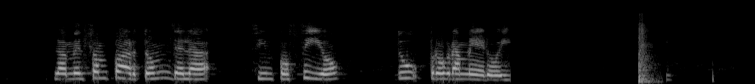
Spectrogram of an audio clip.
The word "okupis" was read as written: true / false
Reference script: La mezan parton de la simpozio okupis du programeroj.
false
